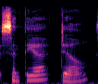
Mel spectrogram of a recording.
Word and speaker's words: Cynthia Dill: Yes, my name is Cynthia Dill, CYNTHIADILL.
